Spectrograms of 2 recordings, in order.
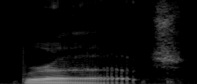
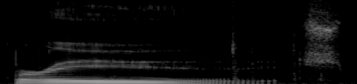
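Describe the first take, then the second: First: Brooch with long oh, like poach; rhymes with poach. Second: Brooch in Canadian, said broosh with oo; Canadian oo in brooch, ending sh. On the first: Matching brooch to poach, long oh vowel. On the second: Showing the Canadian way, brooch as broosh. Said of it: "Canadian pronunciation of". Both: Shown as a demonstration.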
